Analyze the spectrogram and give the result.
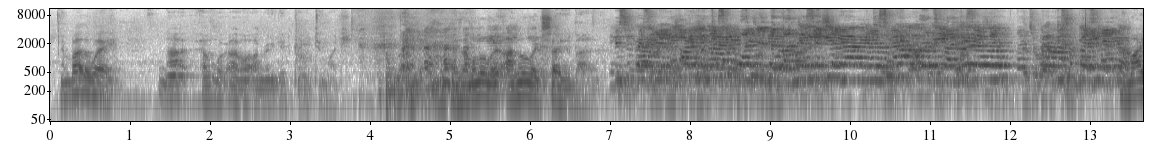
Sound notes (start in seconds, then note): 3.9 laughter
